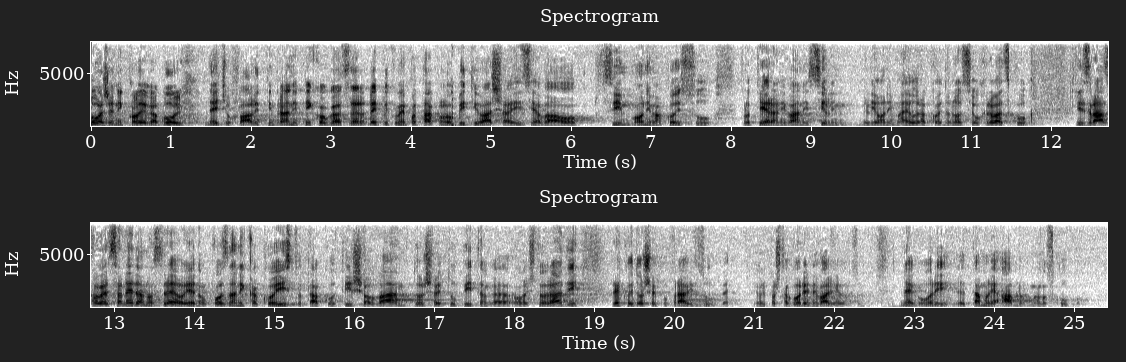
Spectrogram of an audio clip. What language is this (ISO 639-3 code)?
hrv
